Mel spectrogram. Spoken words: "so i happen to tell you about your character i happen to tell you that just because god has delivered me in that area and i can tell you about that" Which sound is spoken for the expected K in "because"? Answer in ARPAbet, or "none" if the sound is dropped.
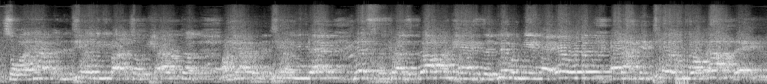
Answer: K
